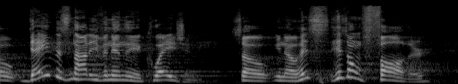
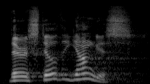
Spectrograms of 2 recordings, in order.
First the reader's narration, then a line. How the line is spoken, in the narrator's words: Jesse answered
